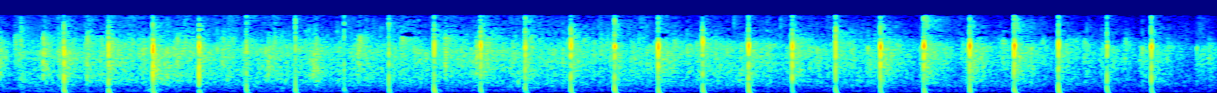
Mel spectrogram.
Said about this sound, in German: Und ich hätte gedacht, dass wir auch all unseren Mitarbeitern einfach mal einen Applaus geben, oder?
